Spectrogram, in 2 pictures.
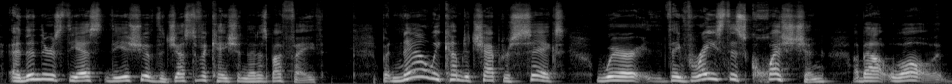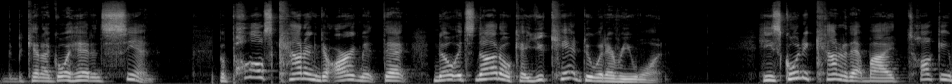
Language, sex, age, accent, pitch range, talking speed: English, male, 50-69, American, 140-195 Hz, 175 wpm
